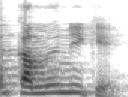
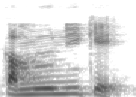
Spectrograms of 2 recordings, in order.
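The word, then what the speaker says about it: communiqué: इन अ कम्युनिके, सबसे पहली बात तो इस वर्ड को क्या पढ़ेंगे? इसका प्रोनाउंसिएशन है कम्युनिके, राइट। कम्युनिके, कम्युनिक नहीं है, कम्युनिके।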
